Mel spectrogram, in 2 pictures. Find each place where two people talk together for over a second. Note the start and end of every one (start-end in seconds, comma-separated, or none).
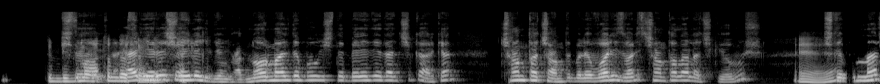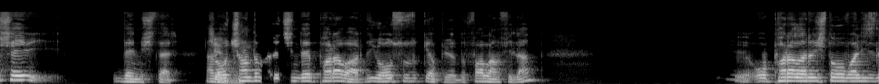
0.6-1.9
